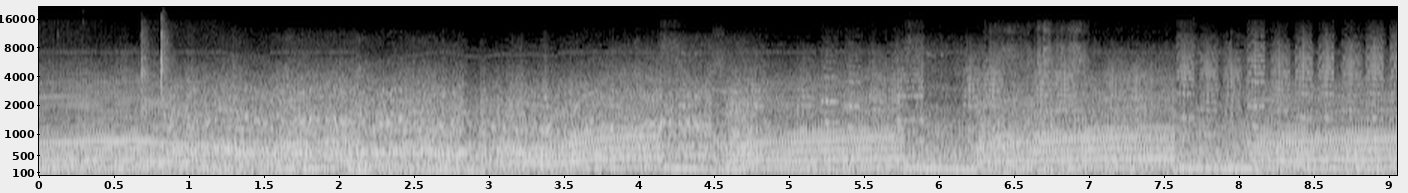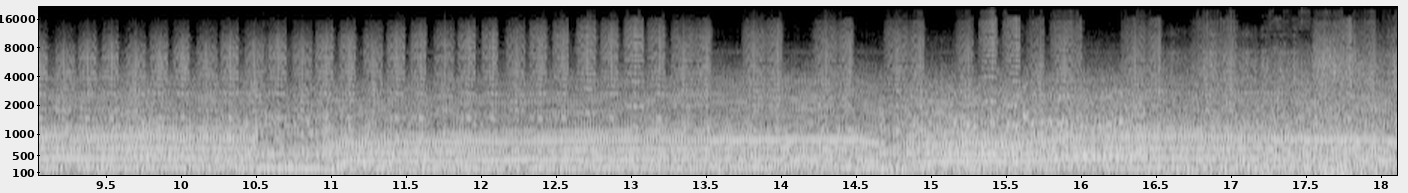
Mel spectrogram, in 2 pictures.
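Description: A race car in a racing video game revs hard through a corner, its steady engine tone rising and falling with shifts while tires squeal intermittently throughout.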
